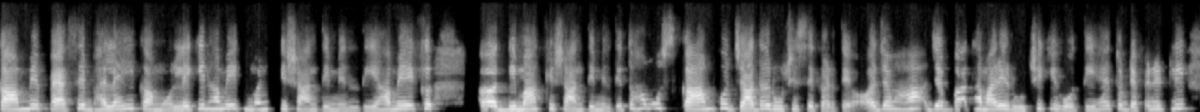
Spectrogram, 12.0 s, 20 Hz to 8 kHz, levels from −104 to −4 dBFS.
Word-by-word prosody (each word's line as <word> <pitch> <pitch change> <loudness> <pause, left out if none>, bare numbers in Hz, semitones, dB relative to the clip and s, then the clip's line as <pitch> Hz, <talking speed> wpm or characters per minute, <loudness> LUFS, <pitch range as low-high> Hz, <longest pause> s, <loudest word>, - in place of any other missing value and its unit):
काम 255 0 +7
में 295 0 0
पैसे 240 +3 +3
भले 235 +1 0
ही 295 - -2
कम 235 -3 +2
हों, 210 0 -6
लेकिन 245 +5 -1
हमें 275 +2 +1
एक 295 - -6
मन 245 0 -1
की 270 - -4
शांति 215 -3 -3
मिलती 200 +1 -9
है, 225 - -2
हमें 235 +4 0
एक 285 +2 -5 0.6
अ, 255 +1 +10
दिमाग 240 +2 +3
की 285 - -3
शांति 225 -4 -1
मिलती 205 +2 -7
है। - - -5
तो 305 - -3
हम 315 +2 -5
उस 320 0 -8
काम 255 +2 +6
को 325 +4 -1
ज़्यादा 230 +4 +4
रूचि 255 -2 -2
से 240 +1 -3
करते 205 -4 -7
हैं, - - -6
और 235 - -1
जब 265 +3 -1
हाँ, 265 +2 +2
जब 265 -2 +1
बात 255 +1 +1
हमारी 260 +1 +3
रुचि 220 +6 -5
की 285 - -6
होती 225 +2 -5
है, 265 - -3
तो 290 +2 -5
डेफ़िनेटली 265 +6 -4
245 Hz, 225 wpm, -21 LUFS, 225-275 Hz, 0.6 s, अ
